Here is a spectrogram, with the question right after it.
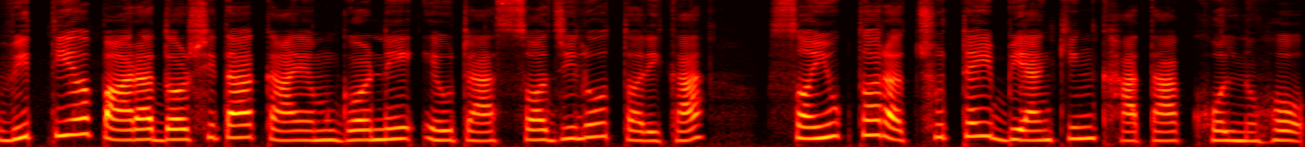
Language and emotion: Nepali, neutral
